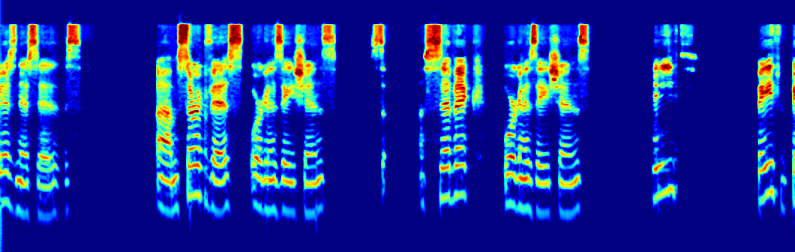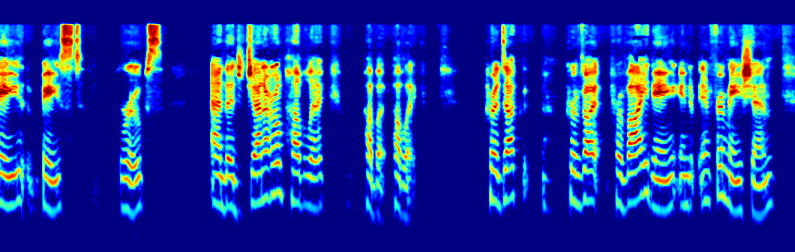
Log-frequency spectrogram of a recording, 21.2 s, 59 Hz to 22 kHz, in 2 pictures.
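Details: Woman with aphasia since December 2022 after a stroke from moyamoya disease at age 37, left side affected first; aphasia.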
